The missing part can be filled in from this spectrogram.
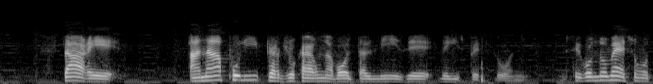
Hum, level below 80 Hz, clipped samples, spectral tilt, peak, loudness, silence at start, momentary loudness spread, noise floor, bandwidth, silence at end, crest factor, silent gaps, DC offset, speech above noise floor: none; -58 dBFS; under 0.1%; -6.5 dB/octave; -2 dBFS; -22 LUFS; 0.65 s; 16 LU; -51 dBFS; 8.8 kHz; 0.05 s; 22 dB; none; under 0.1%; 29 dB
